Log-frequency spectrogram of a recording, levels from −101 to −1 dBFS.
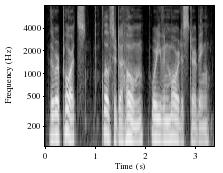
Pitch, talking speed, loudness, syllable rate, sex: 120 Hz, 160 wpm, -17 LUFS, 5.4 syllables/s, male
